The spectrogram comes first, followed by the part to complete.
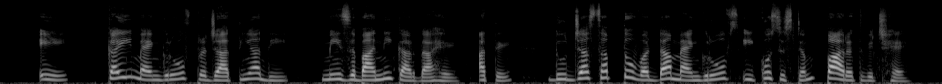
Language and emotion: Punjabi, neutral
